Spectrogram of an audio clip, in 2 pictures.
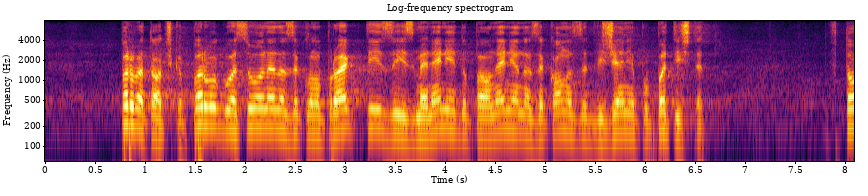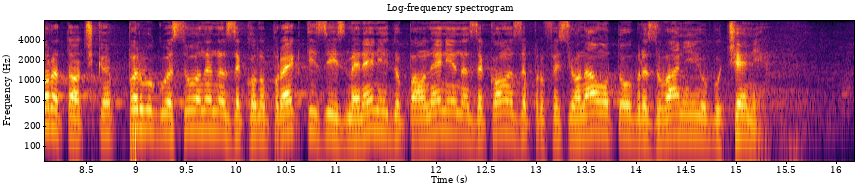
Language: Bulgarian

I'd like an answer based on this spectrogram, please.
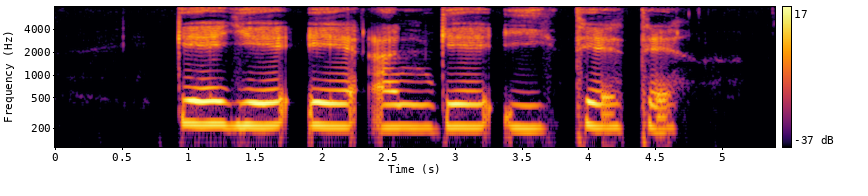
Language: Norwegian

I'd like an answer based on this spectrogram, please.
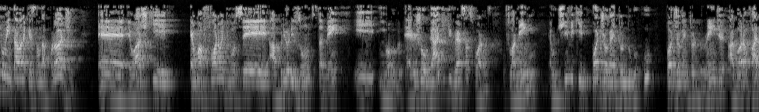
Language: Portuguese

